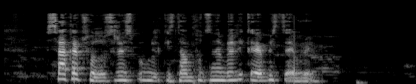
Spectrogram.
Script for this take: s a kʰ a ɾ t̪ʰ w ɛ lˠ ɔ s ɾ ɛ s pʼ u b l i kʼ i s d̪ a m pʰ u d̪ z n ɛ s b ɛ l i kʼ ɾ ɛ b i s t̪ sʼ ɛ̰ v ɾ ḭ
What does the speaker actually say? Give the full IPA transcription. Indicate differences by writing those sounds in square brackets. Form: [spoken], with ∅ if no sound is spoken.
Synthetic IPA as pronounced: s a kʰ a ɾ t̪ʰ w ɛ lˠ ɔ s ɾ ɛ s pʼ u b l i kʼ i s d̪ a m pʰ u d̪ z n ɛ [∅] b ɛ l i kʼ ɾ ɛ b i s t̪ sʼ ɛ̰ v ɾ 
